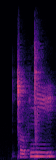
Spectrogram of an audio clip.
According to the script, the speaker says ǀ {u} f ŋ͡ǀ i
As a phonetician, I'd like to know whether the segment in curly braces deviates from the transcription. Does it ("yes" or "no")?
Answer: yes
